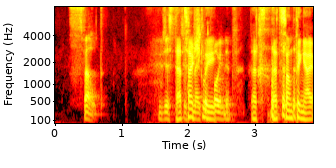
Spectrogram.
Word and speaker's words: Svelte: I mean, that was the perfect pronunciation there. So just maybe like when you talk about it, just stop and say Svelte.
